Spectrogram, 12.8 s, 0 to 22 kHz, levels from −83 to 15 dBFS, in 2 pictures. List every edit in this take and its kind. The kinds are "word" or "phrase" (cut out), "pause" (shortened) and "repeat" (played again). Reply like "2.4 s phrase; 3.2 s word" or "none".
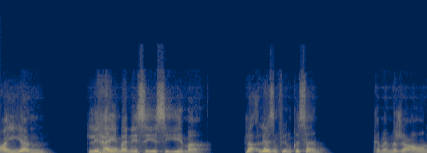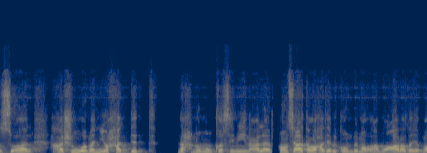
4.1 s word; 10.5 s word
